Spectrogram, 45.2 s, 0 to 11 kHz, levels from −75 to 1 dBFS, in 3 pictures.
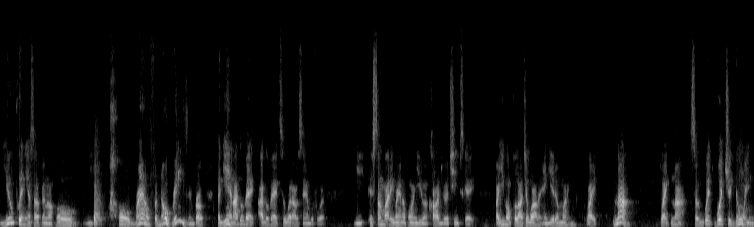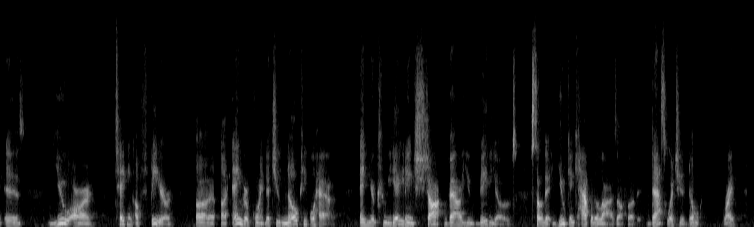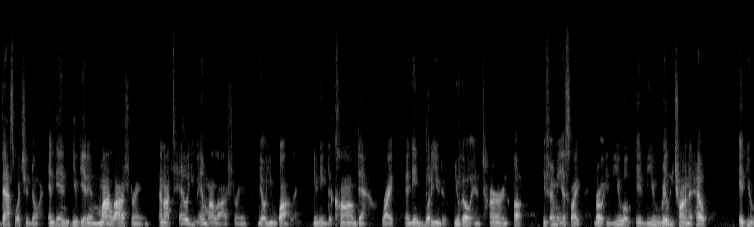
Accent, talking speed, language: American, 195 wpm, English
